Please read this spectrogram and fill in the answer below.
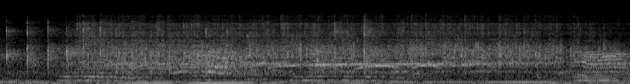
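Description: Applause: a few separate hand claps at first, then dense clapping throughout, with music under it holding a wavering note.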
